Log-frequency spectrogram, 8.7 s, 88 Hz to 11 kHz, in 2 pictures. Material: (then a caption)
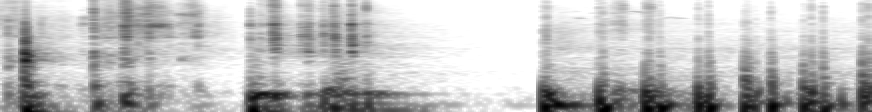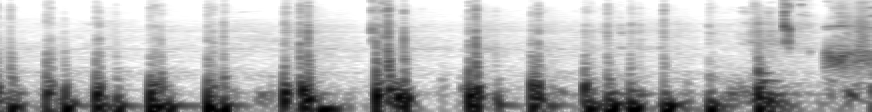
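Plastic. A plastic candy box that once held plastic sweets is tapped in quick, uneven bursts, giving short, dry, hollow taps with a low body around 105 Hz and almost no ring. The tapping pauses briefly about two seconds in, then resumes in steady clusters. The plastic is judged not the best, sounding worse than cups.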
